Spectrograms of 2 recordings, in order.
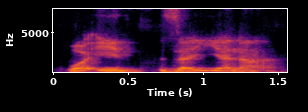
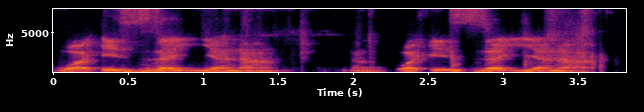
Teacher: Kena selesai zal dulu baru sebut zai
